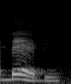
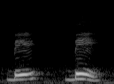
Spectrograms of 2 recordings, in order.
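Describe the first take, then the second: First: Bebe stressed on the first BE; stress on first syllable. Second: Bebê stressed loudly on closed last Ê; stress on final Ê. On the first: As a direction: punch the start of bebe, loudly. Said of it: "que aí se torna bebê". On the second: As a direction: land hard on the end of bebê. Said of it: "circunflexo aí no último E". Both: Shown as a demonstration.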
